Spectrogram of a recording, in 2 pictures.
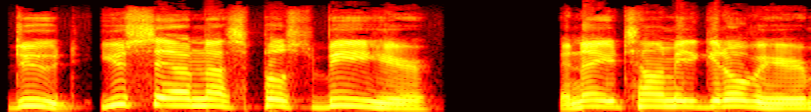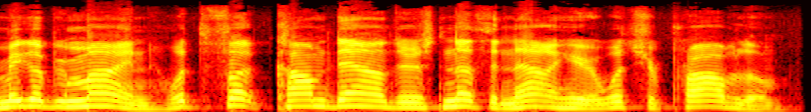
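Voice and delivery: loud, high, rapid-fire protest; exasperated. Acted. Walker tells stranger to make up his mind, exasperated. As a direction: argue back at full tilt.

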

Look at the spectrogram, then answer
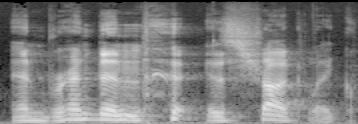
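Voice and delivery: normal talking voice

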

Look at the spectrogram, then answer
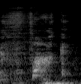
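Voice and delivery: whispered under the breath; a thought breathed out as a whisper; quiet inner swear; whispered curse. Retold or imitated. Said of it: "thinking, like".

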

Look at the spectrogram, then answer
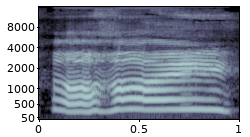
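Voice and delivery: put-on high, timid little boy voice; shy kid voice. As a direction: play a sheepish ten-year-old saying hi. Sheepish ten-year-old boy quoted.

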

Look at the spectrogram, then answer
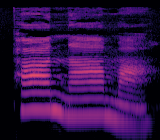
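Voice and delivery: "Panama" stretched slowly, each syllable held; sounding out. Acted. Correcting a friend at the signpost, sounding out "Panama" slowly. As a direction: spell out "Pa-na-ma" slowly as if deciphering it.

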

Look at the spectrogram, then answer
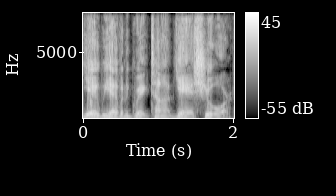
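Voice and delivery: loud, sulky mock complaining; passive aggressive whine. Him mocking his own sulky answer, loud and whiny. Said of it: "I'm like".

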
